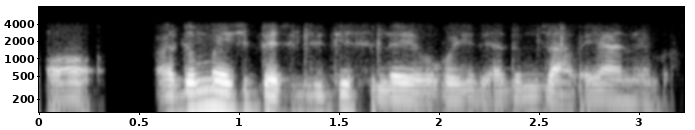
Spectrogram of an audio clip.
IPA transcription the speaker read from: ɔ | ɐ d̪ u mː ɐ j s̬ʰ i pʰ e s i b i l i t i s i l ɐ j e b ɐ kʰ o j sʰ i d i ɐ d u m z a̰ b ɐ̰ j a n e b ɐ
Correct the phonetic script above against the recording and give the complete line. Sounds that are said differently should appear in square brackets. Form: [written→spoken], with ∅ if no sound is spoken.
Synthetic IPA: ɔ | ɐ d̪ u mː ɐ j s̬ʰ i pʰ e s i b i l i t i s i l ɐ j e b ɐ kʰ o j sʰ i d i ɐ d u m z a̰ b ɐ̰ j a n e b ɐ

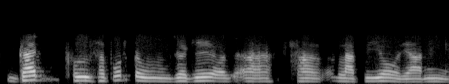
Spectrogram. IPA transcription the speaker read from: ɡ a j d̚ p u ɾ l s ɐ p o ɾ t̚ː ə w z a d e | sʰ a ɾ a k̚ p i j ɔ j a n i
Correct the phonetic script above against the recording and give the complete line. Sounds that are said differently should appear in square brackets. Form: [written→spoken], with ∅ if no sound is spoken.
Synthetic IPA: ɡ a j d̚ [p→pʰ] u [ɾ→∅] l s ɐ p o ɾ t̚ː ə w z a [d→ɡ] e | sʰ a [ɾ→l] a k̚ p i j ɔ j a n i

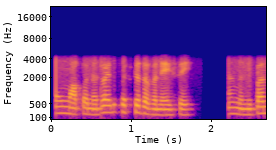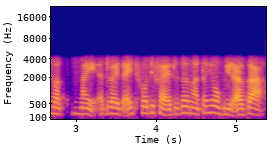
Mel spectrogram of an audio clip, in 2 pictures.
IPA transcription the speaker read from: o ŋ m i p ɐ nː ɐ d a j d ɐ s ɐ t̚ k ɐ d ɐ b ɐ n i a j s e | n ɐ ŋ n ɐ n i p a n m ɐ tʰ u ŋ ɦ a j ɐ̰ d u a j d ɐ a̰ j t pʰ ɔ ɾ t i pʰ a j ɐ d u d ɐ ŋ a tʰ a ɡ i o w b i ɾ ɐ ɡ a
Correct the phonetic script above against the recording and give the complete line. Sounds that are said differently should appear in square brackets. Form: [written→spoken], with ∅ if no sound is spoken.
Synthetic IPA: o ŋ m [i→a] p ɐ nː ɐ d a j d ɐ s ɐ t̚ k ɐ d ɐ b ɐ n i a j s e | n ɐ ŋ n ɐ n i p a n m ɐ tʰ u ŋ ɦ a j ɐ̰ d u a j d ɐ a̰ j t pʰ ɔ ɾ t i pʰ a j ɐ d u d ɐ ŋ a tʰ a [ɡ→ŋ] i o w b i ɾ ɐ ɡ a

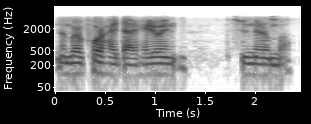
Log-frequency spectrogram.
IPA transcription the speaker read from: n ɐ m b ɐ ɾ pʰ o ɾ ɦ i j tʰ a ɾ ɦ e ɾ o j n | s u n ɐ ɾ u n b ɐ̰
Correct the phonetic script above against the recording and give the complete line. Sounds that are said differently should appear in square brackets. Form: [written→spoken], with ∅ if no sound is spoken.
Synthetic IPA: n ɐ m b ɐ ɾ pʰ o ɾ ɦ [i→a] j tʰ a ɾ ɦ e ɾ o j n | s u n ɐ ɾ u [n→m] b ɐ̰

